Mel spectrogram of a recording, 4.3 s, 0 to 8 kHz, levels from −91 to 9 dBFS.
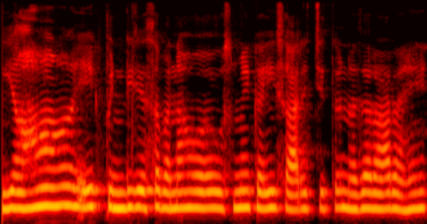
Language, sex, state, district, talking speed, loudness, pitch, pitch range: Hindi, female, Bihar, Muzaffarpur, 225 wpm, -31 LUFS, 220 Hz, 215-225 Hz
